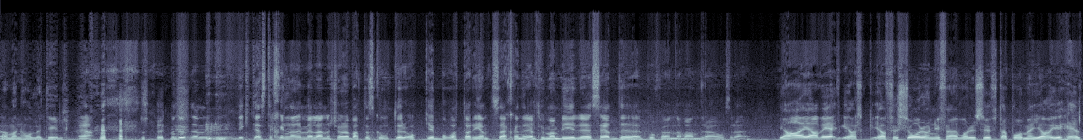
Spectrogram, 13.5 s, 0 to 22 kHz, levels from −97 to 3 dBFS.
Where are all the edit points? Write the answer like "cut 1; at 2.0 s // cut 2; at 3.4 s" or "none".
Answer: cut 1; at 10.4 s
